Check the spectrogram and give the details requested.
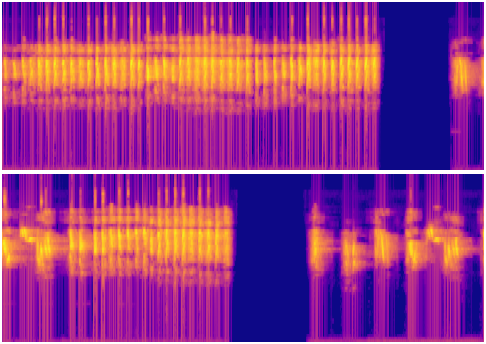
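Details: Eurasian tree sparrow masteran recording for songbird training: long bursts of fast, high, buzzy chatter alternate with clusters of sharp, varied chirps, with brief silences between the sections.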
